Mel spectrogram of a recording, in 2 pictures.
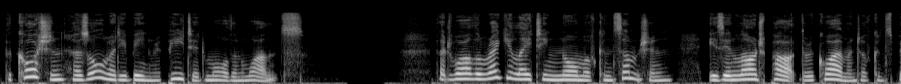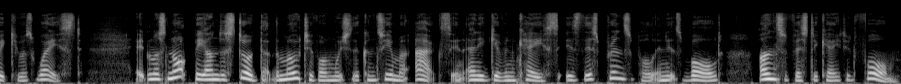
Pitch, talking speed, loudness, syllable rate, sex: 215 Hz, 165 wpm, -18 LUFS, 5.4 syllables/s, female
